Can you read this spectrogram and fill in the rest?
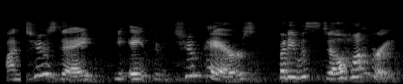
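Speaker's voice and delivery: slow storybook reading with steady rhythm; picture-book read-aloud, measured and clear; reading to children. Acted. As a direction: read it like bedtime story time for kids. Reads picture book to kids.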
